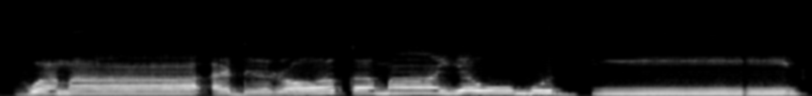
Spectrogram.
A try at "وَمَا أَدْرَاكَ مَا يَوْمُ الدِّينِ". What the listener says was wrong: أدراك. كاف, not qa. Once again. Once again, you breathe after the deen.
